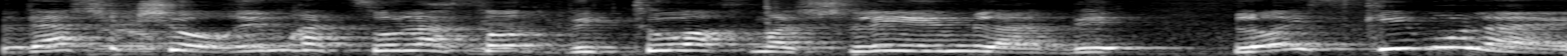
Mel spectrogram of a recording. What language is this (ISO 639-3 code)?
heb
